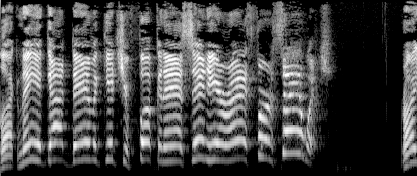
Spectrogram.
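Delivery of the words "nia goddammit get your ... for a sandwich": very high, ridiculous, exaggerated southern accent. Demonstrating how the speaker makes fun of rednecks, in a southern voice. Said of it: "like the way I'll do like a southern voice".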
